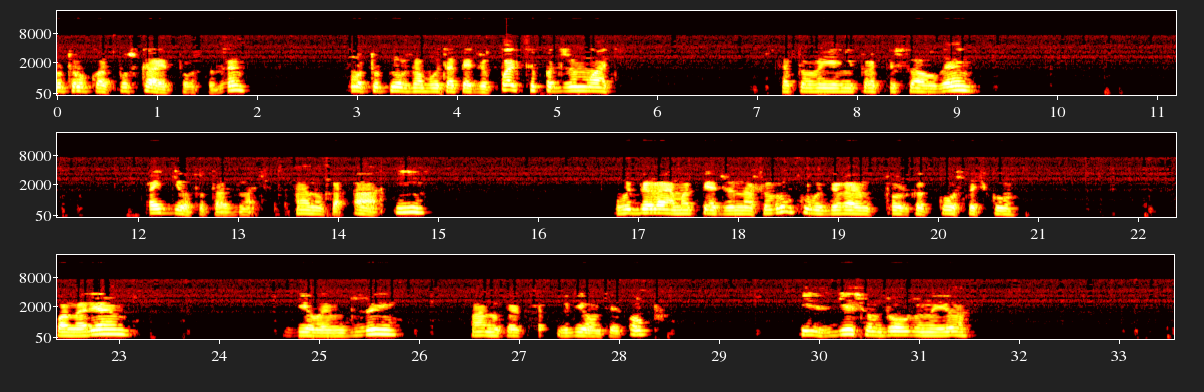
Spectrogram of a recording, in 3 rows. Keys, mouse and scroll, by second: 0.2 middle click, 1.5 middle click, 3.2 click, 4.0 middle click, 5.5 r, 7.4 middle click, 9.0 middle click, 10.7 r, 12.2-13.3 middle drag, 14.0 a, 14.7 i, 17.7 click, 18.7 shift+click, 20.2 click, 22.3-23.3 middle drag, 23.9 middle click, 25.2 g, 27.3-28.5 drag, 28.7 middle click, 30.5 r.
